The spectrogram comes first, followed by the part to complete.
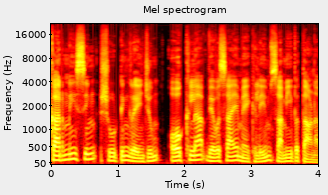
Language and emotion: Malayalam, neutral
